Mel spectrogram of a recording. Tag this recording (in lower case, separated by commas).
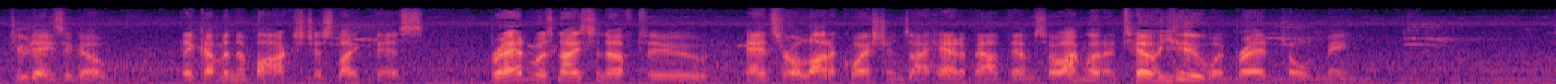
speech, outside, rural or natural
